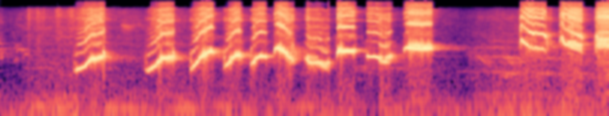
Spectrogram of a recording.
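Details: White-rumped shama song used as a lure to provoke another shama into singing: loud, varied whistled notes rising and falling, rapid upward sweeps in quick bursts separated by short pauses.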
